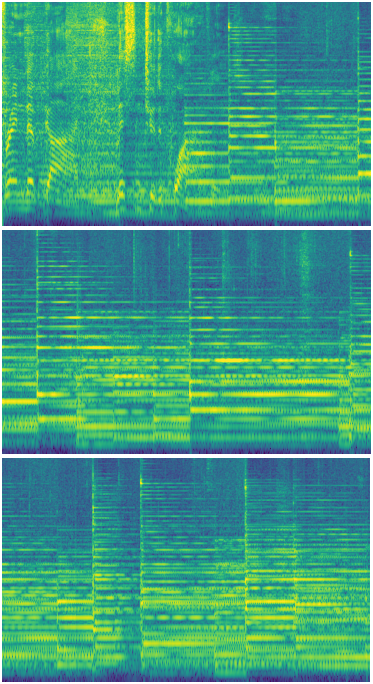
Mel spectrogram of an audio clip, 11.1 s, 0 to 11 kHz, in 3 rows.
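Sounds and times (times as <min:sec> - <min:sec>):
piano playing sustained chords: 0:00.0 - 0:11.0.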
